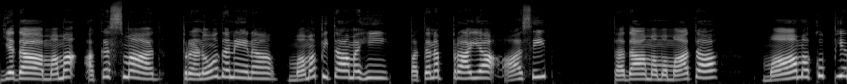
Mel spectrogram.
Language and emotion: Sanskrit, angry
